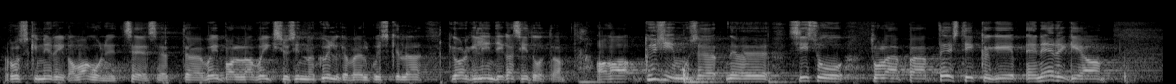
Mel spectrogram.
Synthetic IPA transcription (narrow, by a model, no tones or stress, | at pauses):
ruskimiɾiɡ̥ɑvɑɡ̥unit̪se̞ːse̞t̪ːvɤjbo̞lːɑvɤjksjusinːɑkylɡeve̞ːlkuskile | ɡ̥eo̞rɡilind̪̥iɡ̥ɑsid̪̥ud̪̥ɑ̰ɑɡ̥ɑkysʲimuse̞ | sisut̪uleb̥t̪ɤjest̪iikːˑɑɡ̥ie̞ne̞rɡiɑ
